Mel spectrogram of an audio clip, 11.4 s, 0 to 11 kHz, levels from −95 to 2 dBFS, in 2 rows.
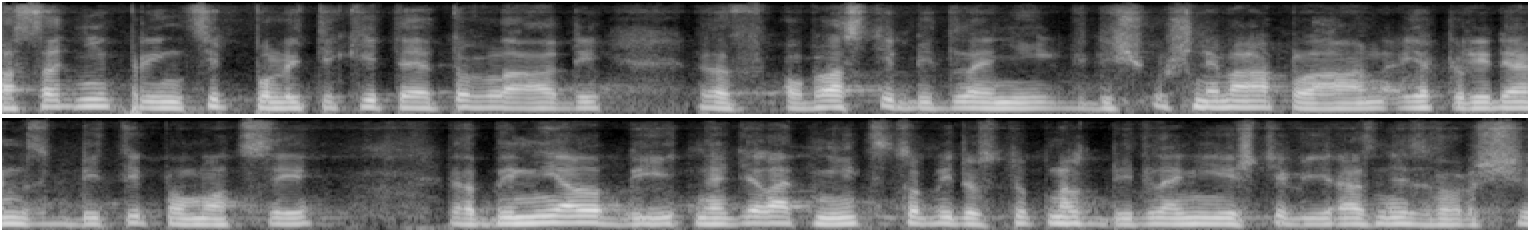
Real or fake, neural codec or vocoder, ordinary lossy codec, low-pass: fake; codec, 16 kHz in and 24 kHz out, 1.1 kbps, FireRedTTS-2 codec; Opus, 24 kbps; 9.9 kHz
